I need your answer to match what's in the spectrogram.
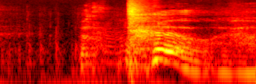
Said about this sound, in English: Sneezes.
